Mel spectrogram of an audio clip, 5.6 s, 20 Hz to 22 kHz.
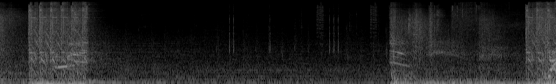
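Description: Mass Effect 2 combat against the Geth: two loud bursts of rapid gunfire, one near the start and another toward the end, with quieter mechanical rattles and clicks between them.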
